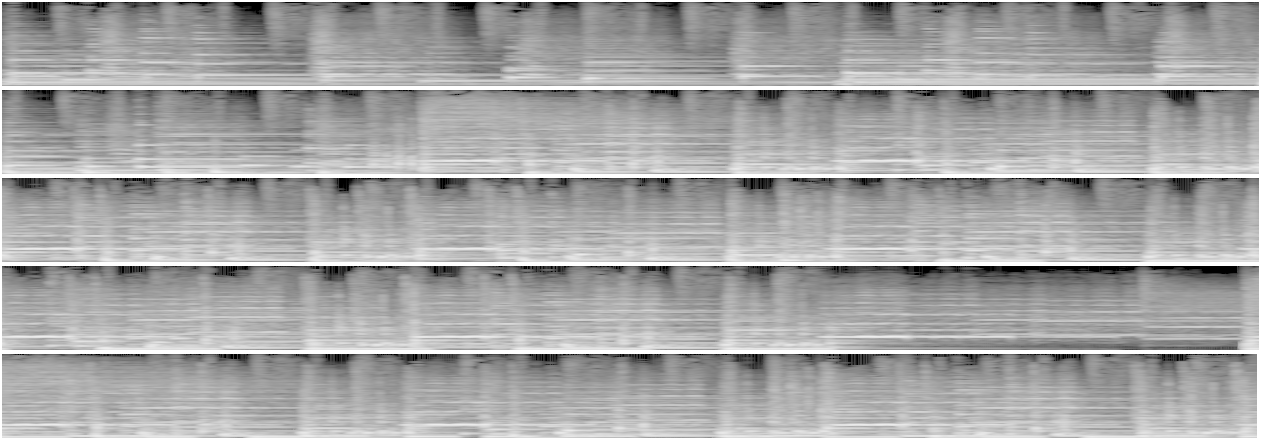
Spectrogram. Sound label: Latin World Groove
